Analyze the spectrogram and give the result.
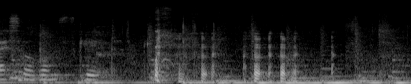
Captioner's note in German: Lachen; Verspielte Musik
